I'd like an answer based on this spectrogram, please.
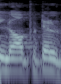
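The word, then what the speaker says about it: L'Hôpital: rule apply लपट rule spelling इसके हॉस्पिटल के ही है लेकिन लॉ पिटल रूल पढ़ते हैं इसको तो लॉ पिटल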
